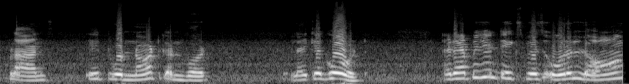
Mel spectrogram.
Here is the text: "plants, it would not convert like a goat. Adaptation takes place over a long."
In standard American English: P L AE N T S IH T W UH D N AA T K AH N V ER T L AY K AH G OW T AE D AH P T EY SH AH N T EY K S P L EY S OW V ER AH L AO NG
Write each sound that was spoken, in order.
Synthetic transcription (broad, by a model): P L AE N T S IH T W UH D N AA T K AH N V ER T L AY K AH G OW T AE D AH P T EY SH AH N T EY K S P EY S OW V ER AH L AO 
